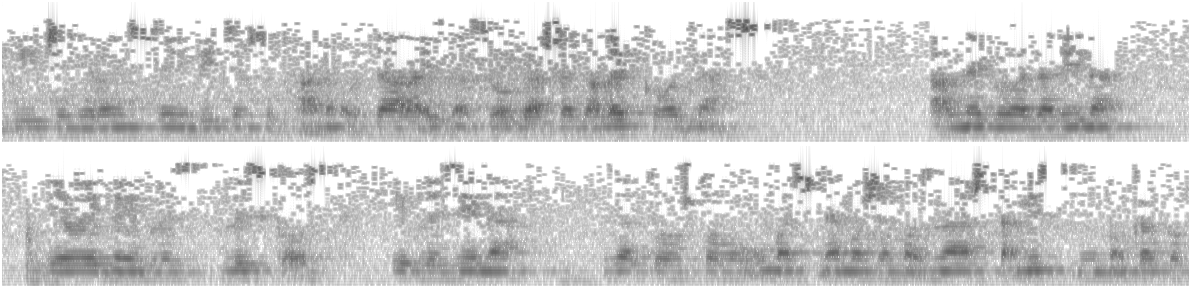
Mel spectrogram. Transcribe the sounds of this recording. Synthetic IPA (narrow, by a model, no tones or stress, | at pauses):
biːt͡ʃemjeɾo̞ʋiːmsʋojiːmbiːt͡ʃe̞msupɾa̰ːnoo̰t̪aːɾaːizna̰ːso̰ːɡa̰ːʃad̪alekood̪na̰ːs | a̰lɲeɡo̞ʋad̪alina | d̪jeujed̪noiblibliskoːst̪ | iblizinazat̪oːʃt̪omuṵmat͡ɕnemo̞ʒemoznaːʃt̪amisliːmokako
